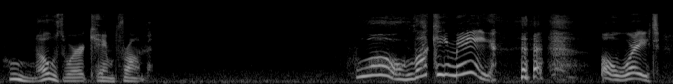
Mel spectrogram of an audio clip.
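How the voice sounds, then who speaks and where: An eager teenage boy adventurer from a video game, with a high, boyish voice. He talks casually and earnestly, swinging freely up and down in pitch, humble and cheerful about his rotten luck. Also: huge pitch swings, drawn-out words, slightly rough, full character voice. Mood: chatty, enthusiastic, then excited, upbeat. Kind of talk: video game character voice lines.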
